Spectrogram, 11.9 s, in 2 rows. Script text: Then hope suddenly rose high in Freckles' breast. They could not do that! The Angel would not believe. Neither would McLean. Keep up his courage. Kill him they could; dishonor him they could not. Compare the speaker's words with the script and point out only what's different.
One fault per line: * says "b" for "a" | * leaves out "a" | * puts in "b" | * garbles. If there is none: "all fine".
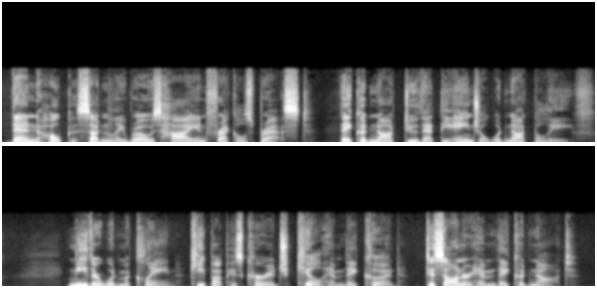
all fine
